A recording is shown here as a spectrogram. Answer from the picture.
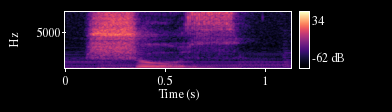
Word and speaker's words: chose: Es una S que está entre dos vocales, entonces se pronuncia chose.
